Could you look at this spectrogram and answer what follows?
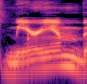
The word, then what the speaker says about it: Mirjam: His mom name, I mean, it's Miriam, but it's spelled Mirjam.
